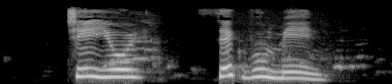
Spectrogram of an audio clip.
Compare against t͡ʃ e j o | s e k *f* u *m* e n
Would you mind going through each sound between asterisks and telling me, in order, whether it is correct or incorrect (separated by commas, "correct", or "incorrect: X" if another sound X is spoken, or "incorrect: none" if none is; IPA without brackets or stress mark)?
incorrect: v, correct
